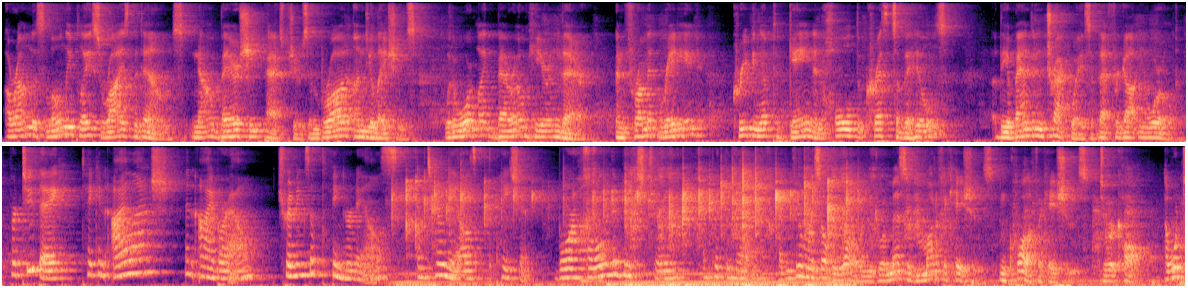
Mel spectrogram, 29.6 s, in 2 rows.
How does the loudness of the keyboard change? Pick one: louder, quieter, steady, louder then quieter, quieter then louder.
quieter then louder.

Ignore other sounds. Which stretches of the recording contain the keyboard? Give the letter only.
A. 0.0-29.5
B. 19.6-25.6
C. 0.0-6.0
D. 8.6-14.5
B.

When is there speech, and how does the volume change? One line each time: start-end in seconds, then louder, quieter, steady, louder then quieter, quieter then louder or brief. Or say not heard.
0.0-29.5 steady.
